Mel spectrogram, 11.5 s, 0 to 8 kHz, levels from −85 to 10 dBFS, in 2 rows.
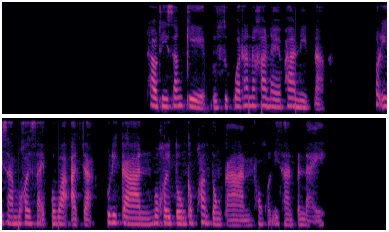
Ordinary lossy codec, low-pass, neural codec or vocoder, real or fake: none; 7.2 kHz; none; real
